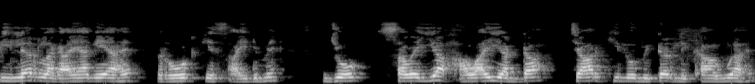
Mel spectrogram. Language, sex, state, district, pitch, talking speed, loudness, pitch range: Hindi, male, Bihar, Saran, 160 Hz, 145 wpm, -15 LUFS, 150-165 Hz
